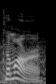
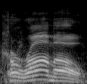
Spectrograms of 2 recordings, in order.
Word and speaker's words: Karamo: Kamara. Karamo.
